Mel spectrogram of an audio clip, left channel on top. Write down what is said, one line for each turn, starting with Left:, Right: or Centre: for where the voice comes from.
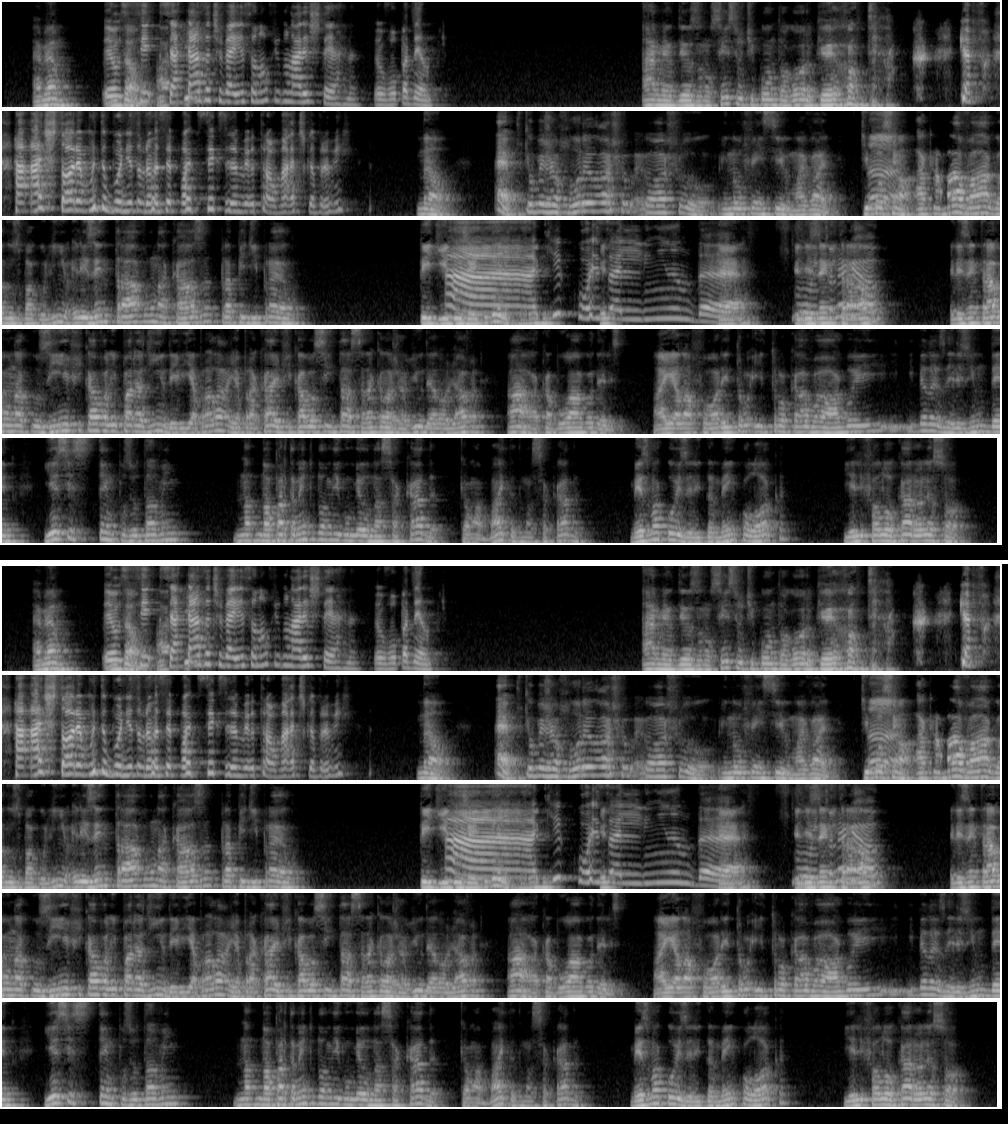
Left: É mesmo?
Right: Eu,
Left: Então,
Right: se,
Left: aqui.
Right: se a casa tiver isso, eu não fico na área externa, eu vou pra dentro.
Left: Ai, meu Deus, eu não sei se eu te conto agora o que <laughs> aconteceu.
Right: <laughs> Porque a, a- a história é muito bonita pra você, pode ser que seja meio traumática pra mim.
Left: Não. É, porque o beija-flor eu acho, eu acho inofensivo, mas vai. Tipo
Right: Ah,
Left: assim, ó, acabava a água dos bagulhinhos, eles entravam na casa para pedir para ela. Pedir
Right: ah,
Left: do jeito deles. mas Eles,
Right: que coisa
Left: ele-
Right: linda!
Left: é,
Right: Muito
Left: eles entravam,
Right: legal.
Left: eles entravam na cozinha e ficavam ali paradinho, daí ia para lá, ia para cá e ficava assim, tá, será que ela já viu? Daí ela olhava, ah, acabou a água deles. Aí ela fora e, tro e trocava a água e, e beleza, eles iam dentro. E esses tempos eu tava em, na, no apartamento do amigo meu na sacada, que é uma baita de uma sacada, mesma coisa, ele também coloca e ele falou, cara, olha só,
